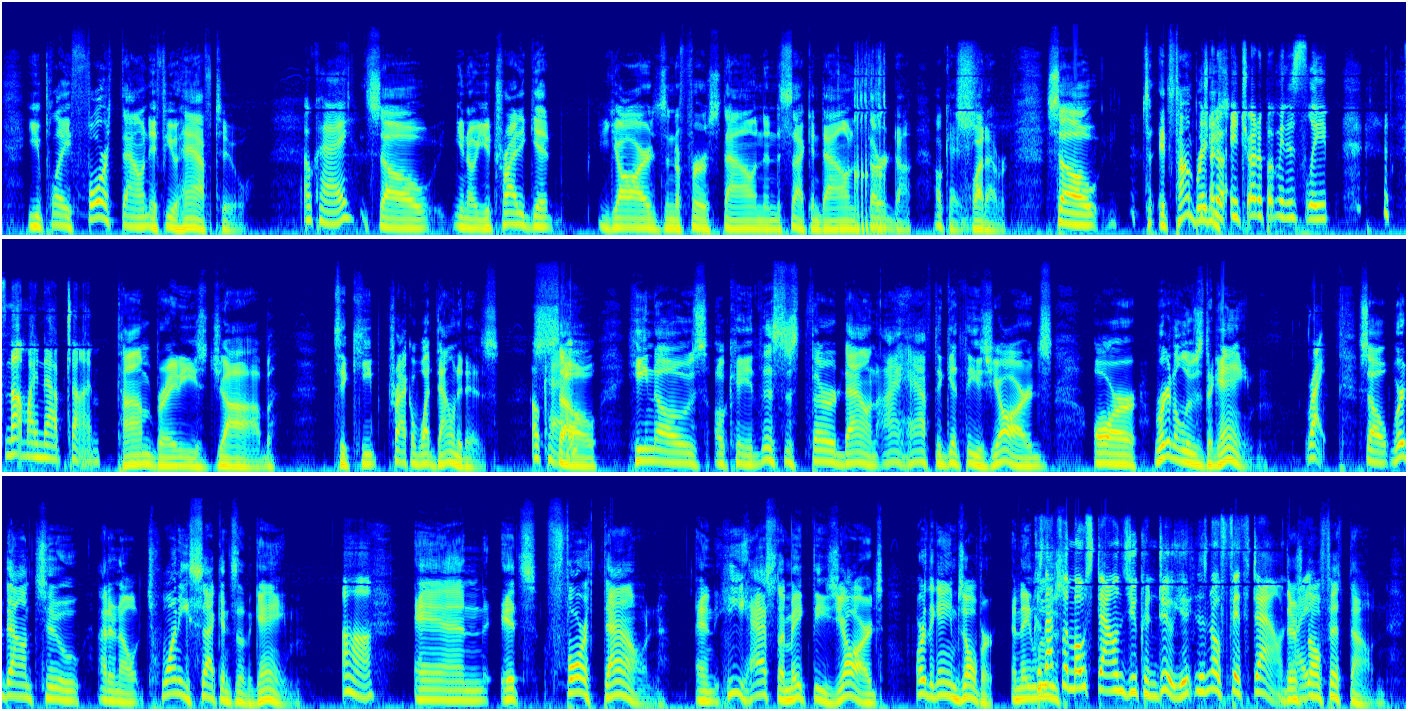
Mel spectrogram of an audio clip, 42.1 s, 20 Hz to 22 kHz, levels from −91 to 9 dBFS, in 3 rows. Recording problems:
uneven, jittery; strongly; from 6 to 38 s

